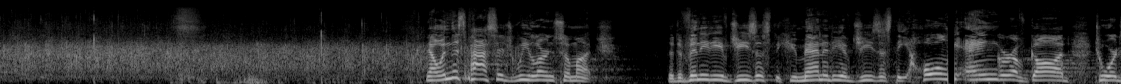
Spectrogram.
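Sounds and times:
audience applause: 0:00.0 - 0:05.2
speech: 0:04.2 - 0:11.1.

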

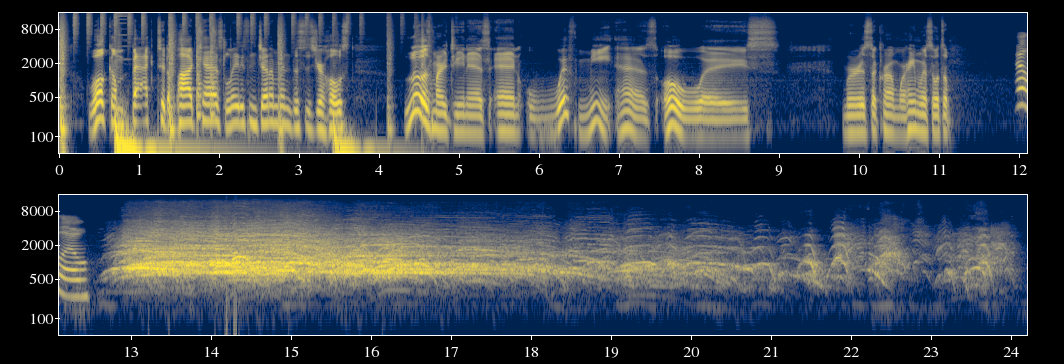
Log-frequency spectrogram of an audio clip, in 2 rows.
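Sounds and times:
speech: 0:00.4 - 0:09.0, 0:09.8 - 0:11.3, 0:12.0 - 0:12.8
studio audience cheering: 0:01.4 - 0:02.3, 0:12.6 - 0:24.1.

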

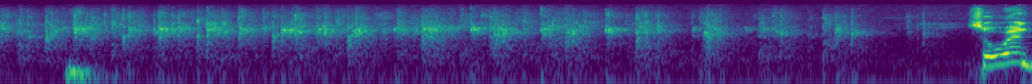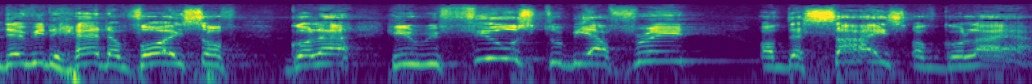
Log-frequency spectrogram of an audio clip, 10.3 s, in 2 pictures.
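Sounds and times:
audience clapping: 0:00.0 - 0:04.8
speech: 0:04.9 - 0:10.3.

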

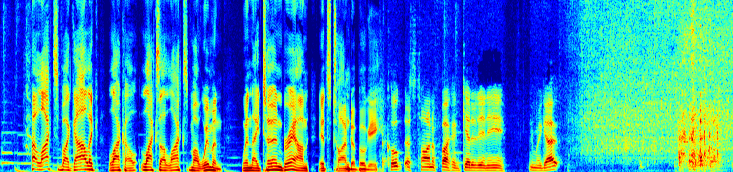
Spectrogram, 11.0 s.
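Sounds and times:
speech: 0:00.5 - 0:08.6
pasta frying in a pan: 0:08.4 - 0:10.9.

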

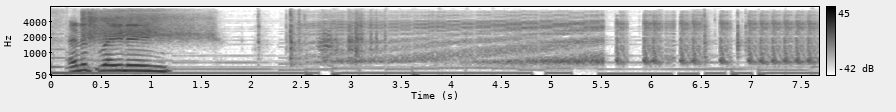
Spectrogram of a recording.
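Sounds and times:
speech: 0:00.2 - 0:01.3
toy jet fighter electronic sound effect drone: 0:00.2 - 0:01.8, 0:02.4 - 0:07.6
clicks: 0:01.9 - 0:07.6.

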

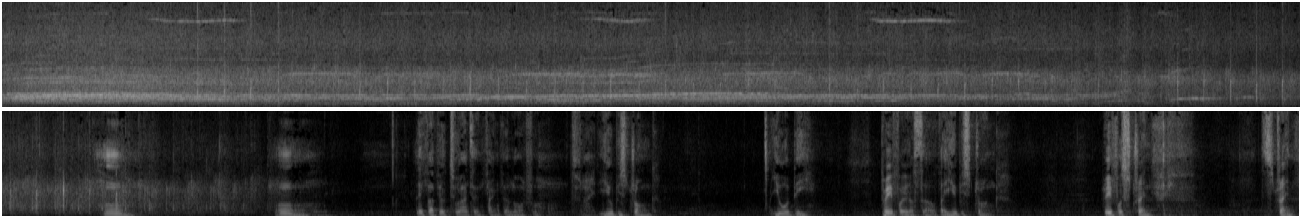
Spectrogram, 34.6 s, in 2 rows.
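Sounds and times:
audience clapping: 0:00.0 - 0:21.0
speech: 0:18.7 - 0:19.1, 0:21.0 - 0:21.4, 0:22.9 - 0:24.7, 0:25.3 - 0:26.2, 0:27.6 - 0:28.2, 0:29.0 - 0:30.7, 0:32.0 - 0:33.0, 0:34.1 - 0:34.5.

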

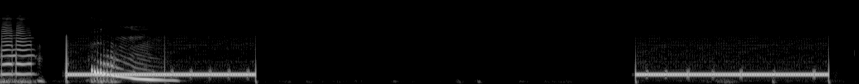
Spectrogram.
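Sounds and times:
brief voice: 0:00.0 - 0:01.8
unanswered telephone ringback tones: 0:00.7 - 0:02.6, 0:06.4 - 0:08.3.

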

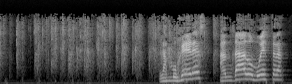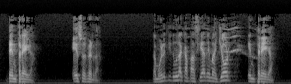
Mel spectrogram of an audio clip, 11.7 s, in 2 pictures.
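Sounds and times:
audience applause: 0:00.0 - 0:04.4
speech: 0:03.2 - 0:06.6, 0:07.3 - 0:07.9, 0:08.9 - 0:11.4.

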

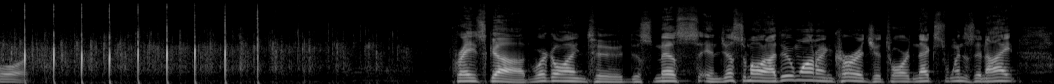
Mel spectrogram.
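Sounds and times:
audience clapping: 0:00.0 - 0:04.5
speech: 0:04.6 - 0:10.5.

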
